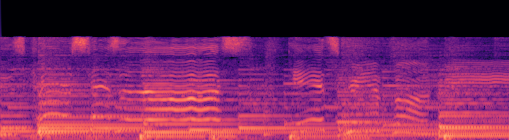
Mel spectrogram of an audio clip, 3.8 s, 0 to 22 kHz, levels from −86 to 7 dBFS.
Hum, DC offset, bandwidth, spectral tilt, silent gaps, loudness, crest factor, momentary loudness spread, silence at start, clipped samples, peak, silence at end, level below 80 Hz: none; under 0.1%; 7.6 kHz; -4.5 dB/octave; none; -17 LUFS; 16 dB; 7 LU; 0 s; under 0.1%; -2 dBFS; 0 s; -32 dBFS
